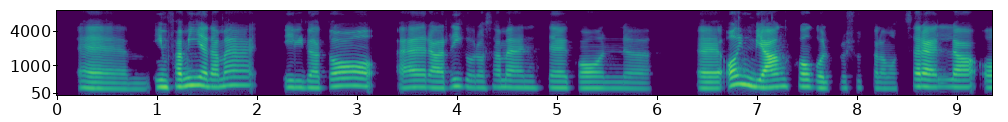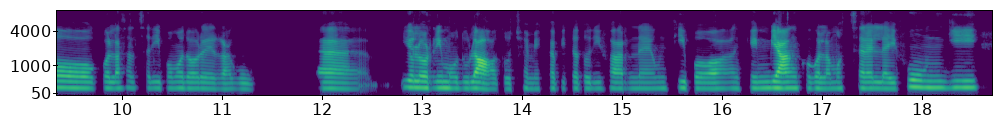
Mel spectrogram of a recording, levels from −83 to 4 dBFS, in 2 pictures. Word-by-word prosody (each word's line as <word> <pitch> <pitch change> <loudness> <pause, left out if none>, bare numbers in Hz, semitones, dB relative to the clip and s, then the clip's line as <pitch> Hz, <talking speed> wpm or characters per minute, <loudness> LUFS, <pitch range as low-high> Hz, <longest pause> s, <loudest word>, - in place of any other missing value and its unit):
ehm, 160 -4 -3
in 205 0 +1
famiglia 230 +4 +5
da 205 -1 +2
me 250 +3 -2 0.3
il 195 -1 -3
gâteau 220 +6 +2 0.2
era 195 -1 +1
rigorosamente 185 -2 -5
con, 175 -1 -3
ehm, 165 +1 -3
o 250 - +7
in 270 -3 +4
bianco 210 +1 +6
col 175 -1 -2
prosciutto 180 +1 -20
e - - -6
la 165 - -7
mozzarella 200 +4 +2
o 180 -2 -1
con 175 0 -7
la 170 0 -4
salsa 175 0 -16
di 175 0 -10
pomodoro 170 -1 -7
e 165 - -6
il 155 - -10
ragù, 155 -1 -10 0.6
ehm, 165 +5 -4 0.3
io 195 - -1
l'ho 185 - +2
rimodulato, 170 -3 +1
cioè 155 +2 -16
mi 155 - -14
è - - -41
capitato 170 0 -12
di 165 - -13
farne 165 0 -6
un 170 +1 -13
tipo 170 -2 -7
anche 165 +1 -5
in 175 +1 -4
bianco 175 0 +4
con 170 0 -4
la 165 - -6
mozzarella 170 0 -5
e 160 - -3
i - - -8
funghi 190 0 -3
175 Hz, 155 wpm, -23 LUFS, 170-195 Hz, 0.6 s, o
